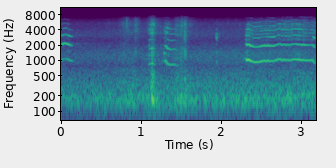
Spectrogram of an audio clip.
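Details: Male white-tailed eagle in Estonia, 21 March 2021, arriving at the nest with a fish and calling the female to come take her breakfast: a brief opening note, a few short nasal yelps, then a long ringing note of nearly a second over a soft hiss.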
